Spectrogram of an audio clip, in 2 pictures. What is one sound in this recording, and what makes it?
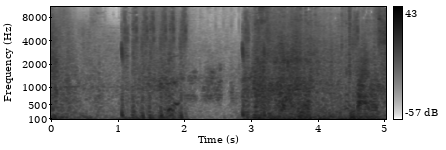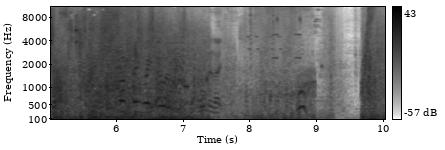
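A creature crackles and hisses with a distorted, static-like noise.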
